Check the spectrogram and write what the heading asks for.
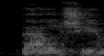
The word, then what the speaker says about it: Belgium: for example nepal or you don't have to say belgium that is on the first syllable no you don't have to say belgium you can just keep saying belgium that's perfectly right but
